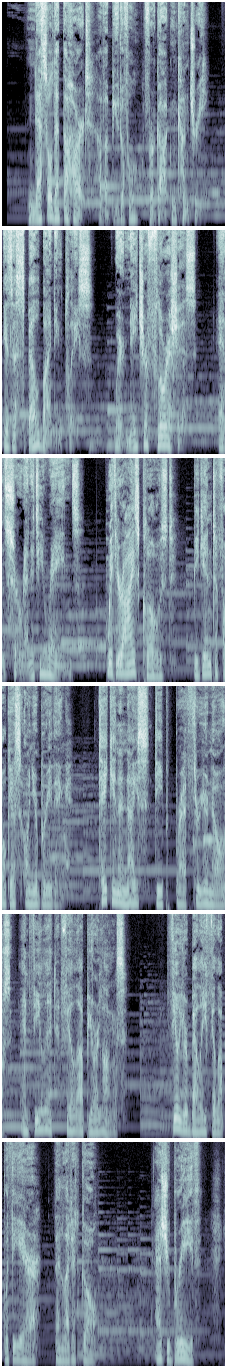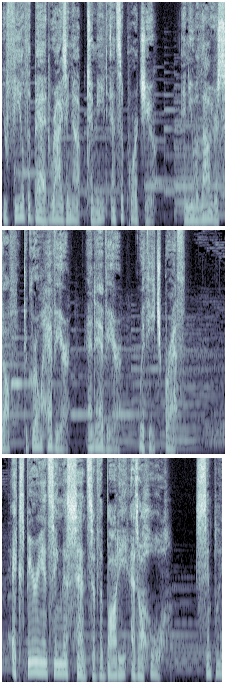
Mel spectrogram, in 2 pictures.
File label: Voiceovers Meditation Hypnosis Sleep Stories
